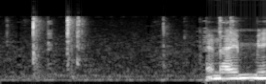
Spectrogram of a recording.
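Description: Computer keyboard being typed on: a few quick keystrokes in the first half second or so.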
